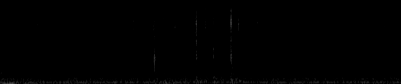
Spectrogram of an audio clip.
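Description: A few faint computer keyboard keystrokes, irregularly spaced, mostly in the first half, over quiet room tone.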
